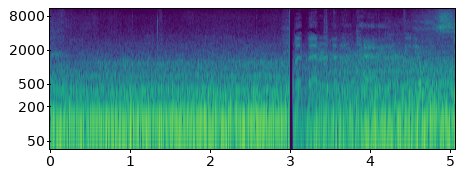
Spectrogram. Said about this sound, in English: All right, we're back. Time warp. Time warp. Yeah. We're in the truck on the way back home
